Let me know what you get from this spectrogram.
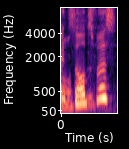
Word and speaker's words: Stoltzfus: Am I saying that right? Stoltzfus? Uh-huh. All right, Stoltzfus here.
